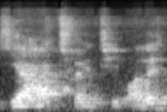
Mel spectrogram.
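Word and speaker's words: JA21: called jga21 which is that's pronounced ya21 it means yes 21 which is a split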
